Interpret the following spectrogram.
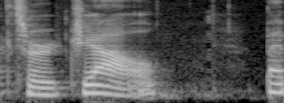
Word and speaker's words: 曌: and for that she created a new character 曌（pronounced as Zhao）by putting together the characters representing the sun 日,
